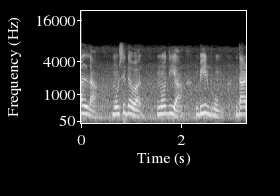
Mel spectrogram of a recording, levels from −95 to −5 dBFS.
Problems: constant background noise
